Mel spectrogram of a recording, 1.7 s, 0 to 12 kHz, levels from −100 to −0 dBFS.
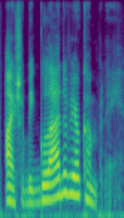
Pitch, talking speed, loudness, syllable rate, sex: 205 Hz, 250 wpm, -15 LUFS, 5.9 syllables/s, female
